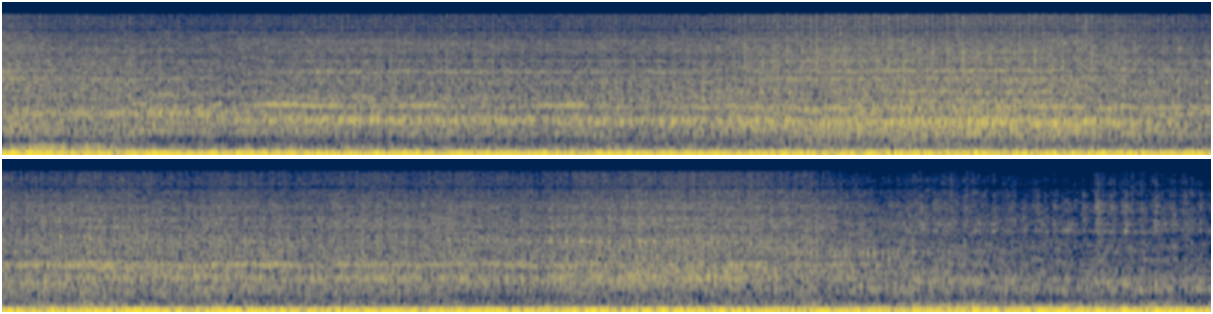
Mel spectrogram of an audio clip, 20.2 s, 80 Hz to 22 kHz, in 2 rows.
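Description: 1988 Mustang GT's 5.0 L small-block Ford V8 idling steadily on a cold start, running on Holley Terminator X fuel injection that is still being tuned and tends to stall when cold. A faint high whine sits over the idle for much of the time.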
